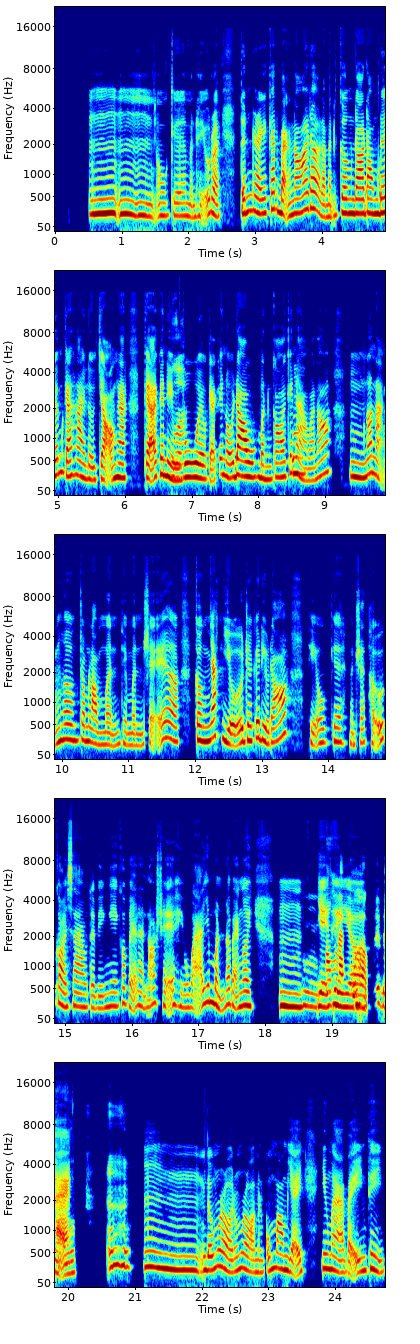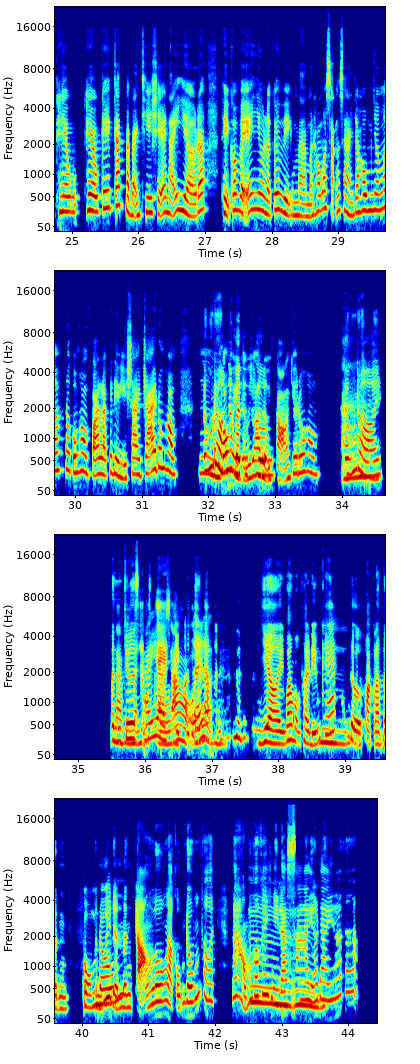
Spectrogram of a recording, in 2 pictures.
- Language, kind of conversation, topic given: Vietnamese, advice, Vì sao bạn sợ cam kết và chưa muốn kết hôn?
- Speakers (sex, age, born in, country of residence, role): female, 20-24, Vietnam, United States, user; female, 40-44, Vietnam, Vietnam, advisor
- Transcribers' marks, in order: tapping; chuckle; other background noise; chuckle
